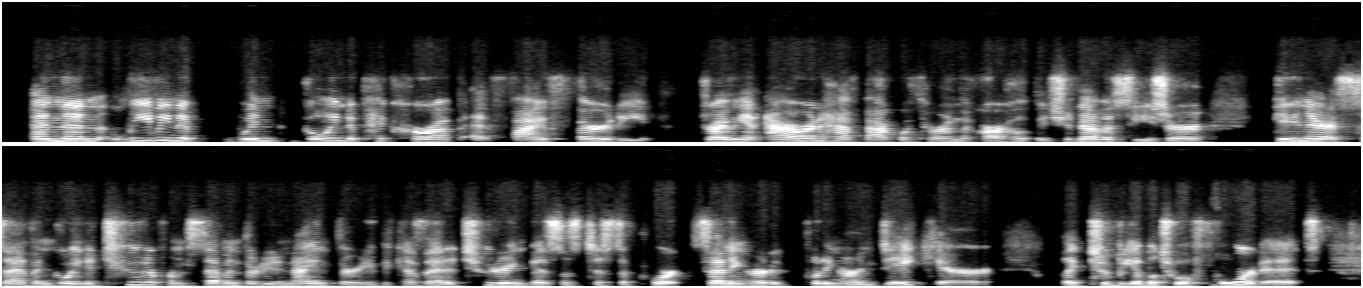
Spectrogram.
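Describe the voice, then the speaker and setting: A woman at a fairly high pitch and a very fast pace, in a dry, close sound with no echo. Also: ordinary pitch variation, quiet background. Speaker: Amazon brand consultant. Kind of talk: interview.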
